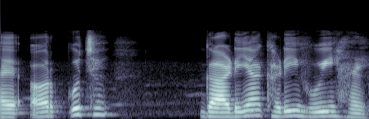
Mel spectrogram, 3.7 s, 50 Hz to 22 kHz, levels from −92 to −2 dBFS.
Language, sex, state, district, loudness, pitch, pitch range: Hindi, male, Uttar Pradesh, Lucknow, -20 LUFS, 160 Hz, 145-215 Hz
